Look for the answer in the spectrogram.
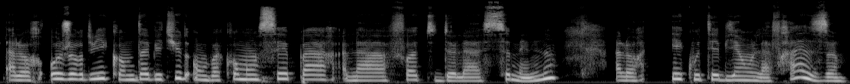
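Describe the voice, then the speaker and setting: A woman in her thirties from Serbia with a Serbian accent, hosting a podcast lesson calmly with frequent hesitations. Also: mid-range voice, dry recording, clean studio sound. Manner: calm, deliberate, with frequent hesitations. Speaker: French teacher and podcast host.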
